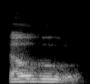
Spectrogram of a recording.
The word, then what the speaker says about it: Togu: Togu. But you kind of make a small D sound. It makes it sound Kiowa when you say it like that. Togu.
